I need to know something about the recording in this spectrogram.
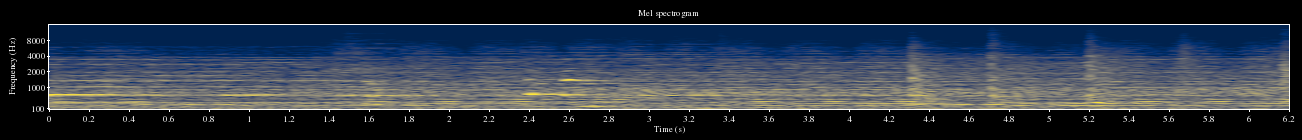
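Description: Pop music track with long held notes, then a steady beat of sharp strikes about twice a second from about four seconds in.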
